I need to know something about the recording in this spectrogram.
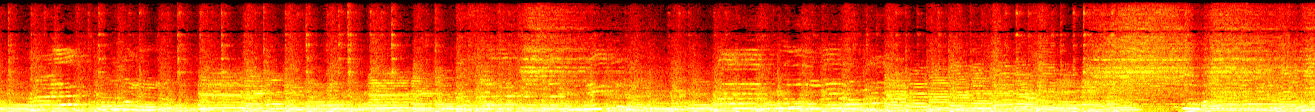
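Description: Live rockabilly band playing an instrumental passage: upright double bass, drum kit, electric guitar and saxophone. The music drops briefly in level just before the end.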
